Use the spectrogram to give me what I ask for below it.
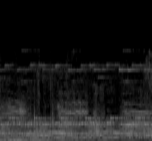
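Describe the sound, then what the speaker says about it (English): A witch's pet crows from The Wonderful Wizard of Oz caw continuously for about three seconds, their harsh calls blended into a dense, steady layer of accompanying sound. "This time she sent her pet crows after us."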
